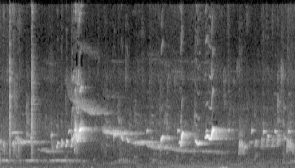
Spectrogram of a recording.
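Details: Lure song of a ruby-throated bulbul (cucak emas) kept in an aviary: rambling slurred whistles and chirps, rising and falling, with a few louder bright notes near the end and faint knocks in the background.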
